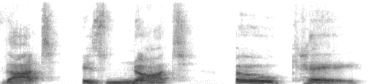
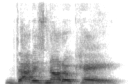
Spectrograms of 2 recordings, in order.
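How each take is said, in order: First: The phrase is said slowly and deliberately. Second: The phrase is said at a normal speed. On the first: "when you slow it down" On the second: "saying it a few times the normal speed"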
